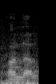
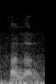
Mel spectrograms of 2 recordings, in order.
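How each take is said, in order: First: It is said as two syllables, ker-nel. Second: The same.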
